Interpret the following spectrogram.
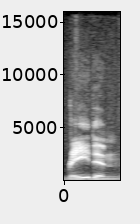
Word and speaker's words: Raiden: Or Raiden. Raiden. Raiden. Not Ryden.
